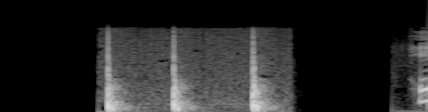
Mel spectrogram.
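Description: Three firm, close knocks on a door in quick, even succession, followed by a brief pause and the start of another sound.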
